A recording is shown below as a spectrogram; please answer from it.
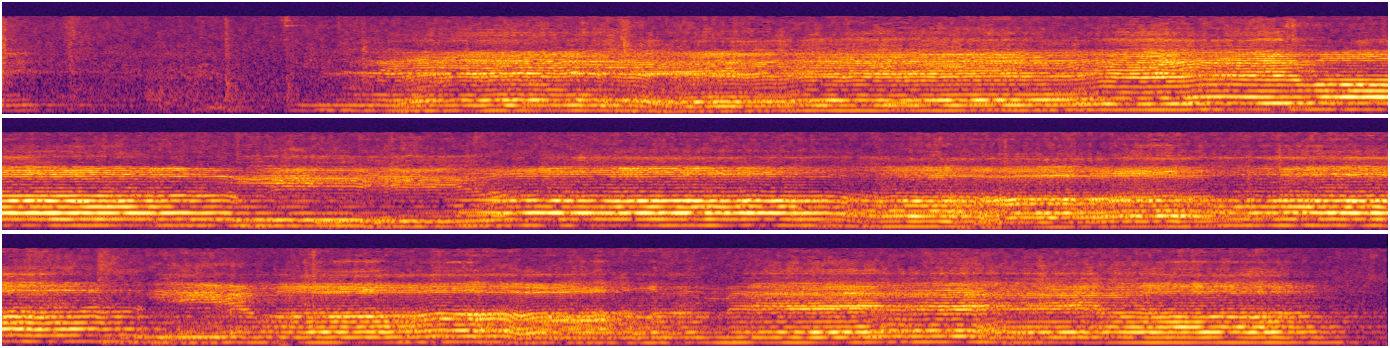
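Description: Choir singing Latin chant during the Mass, with a steady low drone beneath the voices. The singing resumes after a brief pause at the start.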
